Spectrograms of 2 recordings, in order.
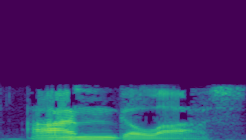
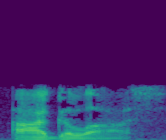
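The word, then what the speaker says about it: angelos (ἄγγελος): The first one is pronounced like an N, so it's angelos, not agelos. It's angelos.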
